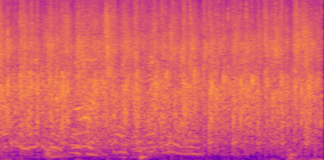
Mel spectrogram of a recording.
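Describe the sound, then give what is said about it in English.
Loud, steady audience applause at the end of a show, after a song, fills the whole stretch, a dense wash of clapping with a few voices and cheers mixed in underneath. “Keep applauding.”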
